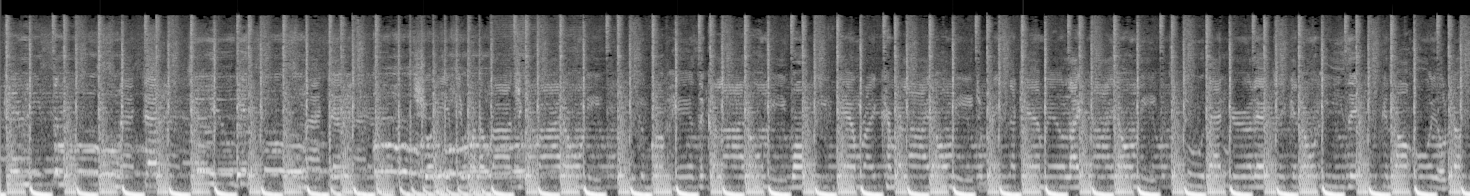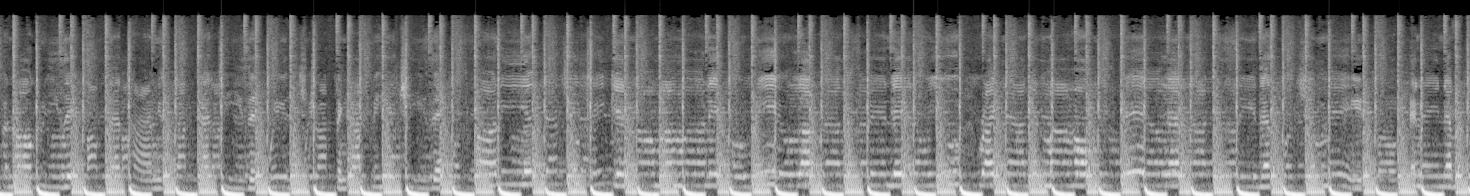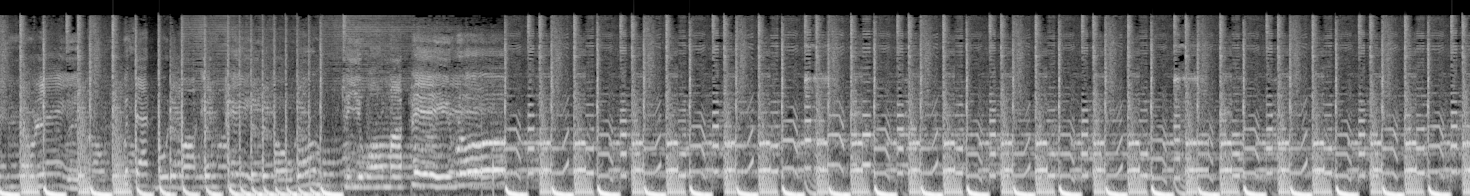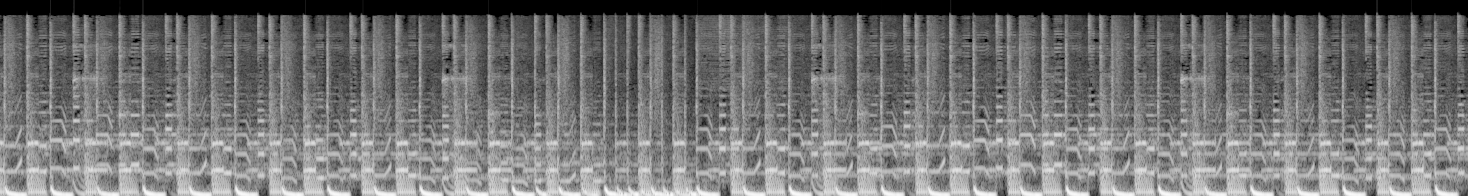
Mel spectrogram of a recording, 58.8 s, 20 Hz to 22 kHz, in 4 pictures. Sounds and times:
Music: 0.0s - 58.7s.

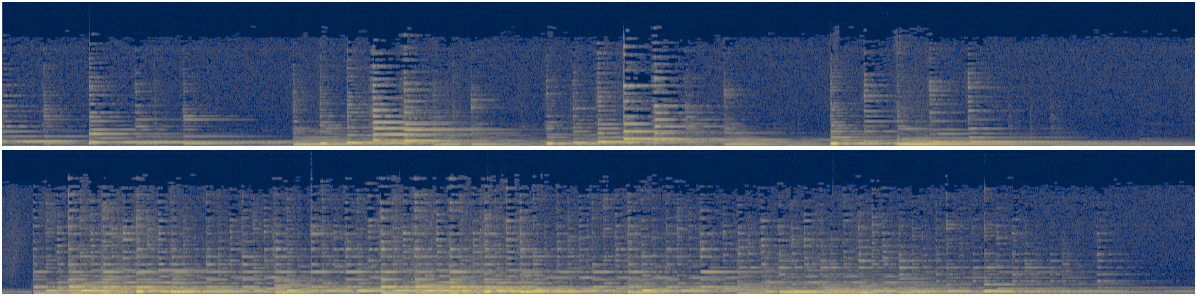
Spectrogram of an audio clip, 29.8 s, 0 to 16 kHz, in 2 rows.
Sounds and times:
Music: 0.0s - 29.8s.

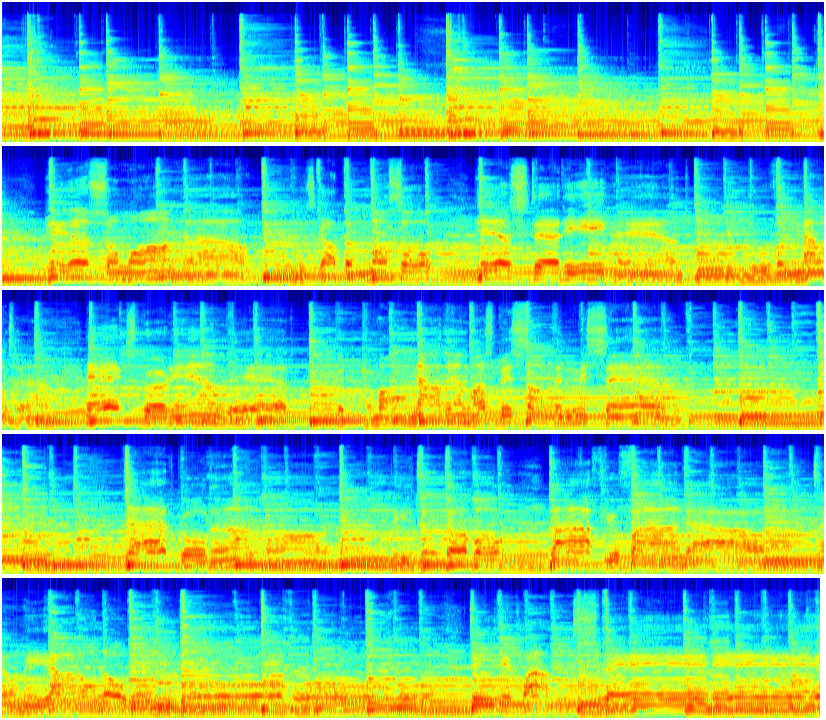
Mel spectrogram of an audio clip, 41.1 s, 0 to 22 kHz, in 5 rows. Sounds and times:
Guitar: 0.0s - 41.0s.

